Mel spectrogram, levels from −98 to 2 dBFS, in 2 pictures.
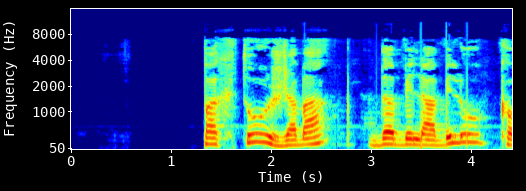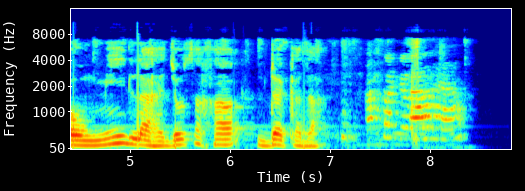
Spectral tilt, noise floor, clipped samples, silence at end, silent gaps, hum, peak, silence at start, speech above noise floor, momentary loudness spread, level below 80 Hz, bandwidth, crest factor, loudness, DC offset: -6.5 dB/octave; under -90 dBFS; under 0.1%; 0.5 s; none; none; 0 dBFS; 1.35 s; over 74 dB; 18 LU; -52 dBFS; 7.8 kHz; 18 dB; -17 LUFS; under 0.1%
